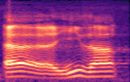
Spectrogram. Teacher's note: آيذا طبعا عندنا همزتان من كلمتين من كلمة في كلمة واحدة ولهما مفتوحة وثانيتهما مكسورة. قرأ قالون رحمه الله وأبو عمرو رحمه الله بتسهيل الهمزة الثانية مع إدخال ألف بين الهمزتين هكذا آيذا. أما ورش رحمه الله فقرأ بتسهيل الهمزة الثانية من غير إدخال ألف بين الهمزتين.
